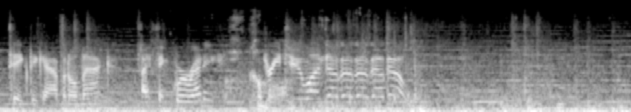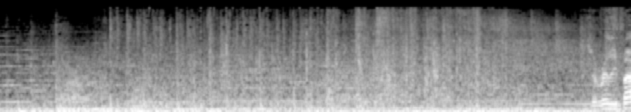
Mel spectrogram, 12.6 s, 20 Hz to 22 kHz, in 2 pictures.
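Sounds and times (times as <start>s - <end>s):
speech: 0.1s - 4.5s, 12.2s - 12.6s
booming explosions in a video game trailer: 3.2s - 11.9s
rapid gunfire in a video game trailer: 6.8s - 11.7s.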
